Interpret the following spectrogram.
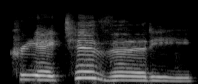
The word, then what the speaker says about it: creativity: nice schwa sound v creativity ah and green at the end so we have a lot of little colorful syllables in our word and one syllable that is reduced to schwa creativity okay um i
